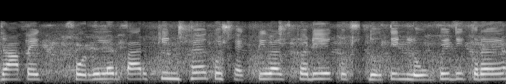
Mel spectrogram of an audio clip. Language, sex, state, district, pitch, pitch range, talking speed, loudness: Hindi, female, Chhattisgarh, Balrampur, 245 Hz, 235-255 Hz, 235 wpm, -12 LUFS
